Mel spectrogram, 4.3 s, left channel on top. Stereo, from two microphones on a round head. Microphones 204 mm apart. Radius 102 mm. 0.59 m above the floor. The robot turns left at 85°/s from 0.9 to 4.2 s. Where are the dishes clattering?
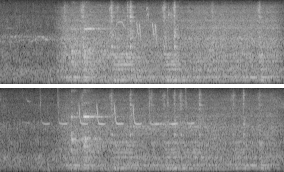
75° right (ahead or behind), 1.0 m; by 3.2 s 70° left (ahead or behind), 1.0 m.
